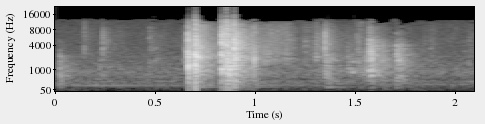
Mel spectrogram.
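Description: A deck of oracle cards being shuffled and handled by hand: two sharp card snaps close together a little over half a second in, then a few lighter clicks.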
